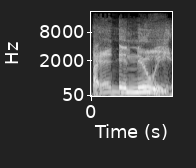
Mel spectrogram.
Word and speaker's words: ennui: very specific it's totally ennui is not written how it's said. Ennui. Yeah. It's like ennui.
